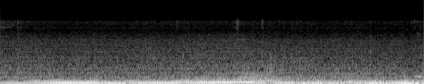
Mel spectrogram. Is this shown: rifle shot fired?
no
